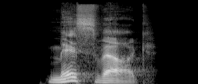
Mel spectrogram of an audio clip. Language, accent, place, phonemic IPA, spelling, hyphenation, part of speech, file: German, Germany, Berlin, /ˈmɛsˌvɛʁk/, Messwerk, Mess‧werk, noun, De-Messwerk.ogg
- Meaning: The core part of a measuring device that shows the result in a mechanical way, for example by moving a pointer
